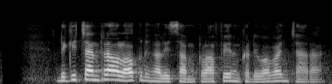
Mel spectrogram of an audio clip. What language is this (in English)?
Sundanese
